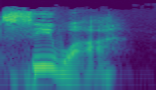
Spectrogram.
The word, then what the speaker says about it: tsewa: And there's a Tibetan word for this warmth, which is called siwa. It's spelled T-S-E-W-A. The T is silent, right?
